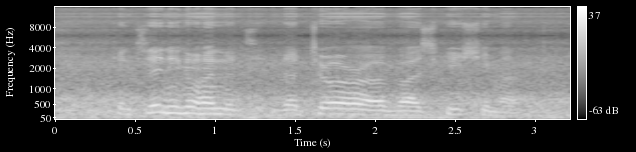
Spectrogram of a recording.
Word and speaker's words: Tsukishima: It's kind of like Tsukishima, but they pronounce it Tsukishima.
